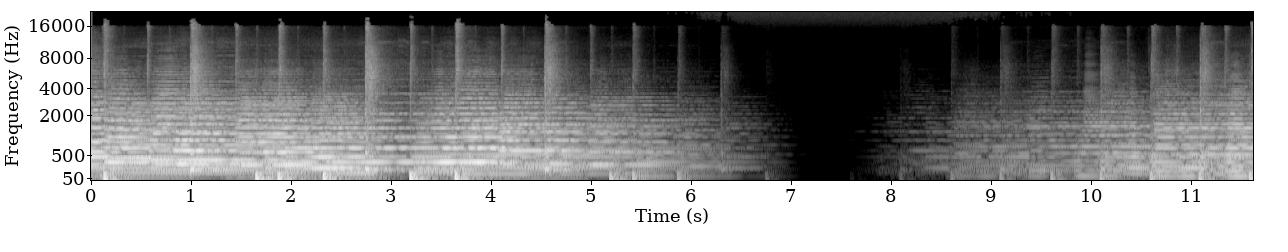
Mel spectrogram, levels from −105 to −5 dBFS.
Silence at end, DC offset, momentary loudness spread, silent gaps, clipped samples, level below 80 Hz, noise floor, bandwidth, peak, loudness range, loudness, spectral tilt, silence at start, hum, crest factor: 0 s; under 0.1%; 17 LU; none; under 0.1%; -34 dBFS; -74 dBFS; 18.5 kHz; -4 dBFS; 20 LU; -19 LUFS; -6 dB/octave; 0 s; none; 18 dB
